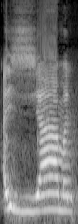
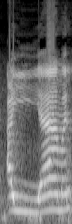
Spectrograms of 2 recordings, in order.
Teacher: تشدید ادا کرنے کے لیے بھی آپ نے مخرج وہی رکھنا ہے، وسط اللسان اوپر تالو کی طرف کریں، لیکن آپ نے اس کو بالکل چپکانا نہیں ہے تشدید کے لیے، وہاں پر آپ نرمی سے اس کو ادا کرنا ہے۔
